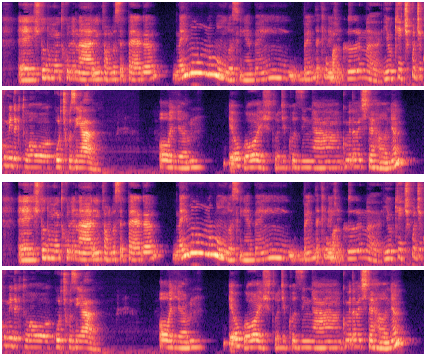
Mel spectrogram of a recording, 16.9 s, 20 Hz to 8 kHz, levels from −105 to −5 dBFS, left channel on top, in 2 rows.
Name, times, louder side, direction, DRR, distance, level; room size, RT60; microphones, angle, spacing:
voice 1, 0.0-3.1 3.4-6.9 11.6-12.5 13.0-16.5, right 1 dB, 15° right, 0.4 m, -22 dB
voice 2, 6.5-10.4, left 3 dB, 35° left, 0.6 m, -23 dB
5.5 x 2.3 x 2.4 m
head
